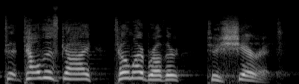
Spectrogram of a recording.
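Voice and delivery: high-pitched insistent complaint; mock aggrieved demand. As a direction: plead your case like a wronged brother. Aggrieved brother demanding his share.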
